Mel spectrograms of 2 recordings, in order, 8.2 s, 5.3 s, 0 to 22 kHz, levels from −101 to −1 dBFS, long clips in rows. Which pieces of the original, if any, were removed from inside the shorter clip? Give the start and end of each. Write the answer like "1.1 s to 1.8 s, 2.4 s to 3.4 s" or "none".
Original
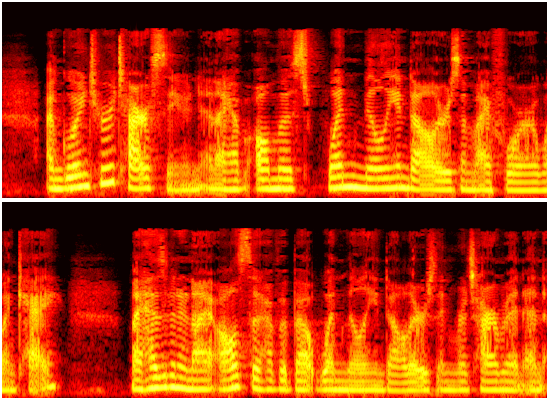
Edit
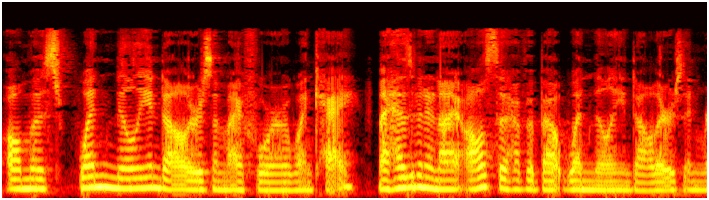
4.6 s to 5.0 s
